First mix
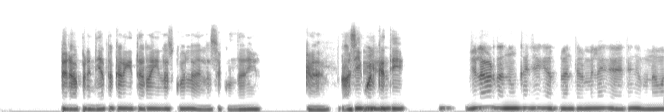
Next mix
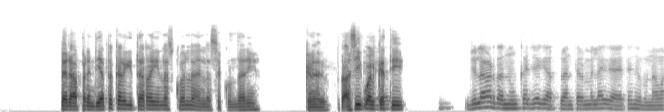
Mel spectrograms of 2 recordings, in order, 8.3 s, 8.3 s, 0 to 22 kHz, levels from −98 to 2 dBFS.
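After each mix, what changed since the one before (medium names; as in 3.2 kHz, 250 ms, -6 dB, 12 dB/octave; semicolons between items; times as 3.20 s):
second voice -10.5 dB; master: remove Chebyshev band-stop 140–1000 Hz, order 4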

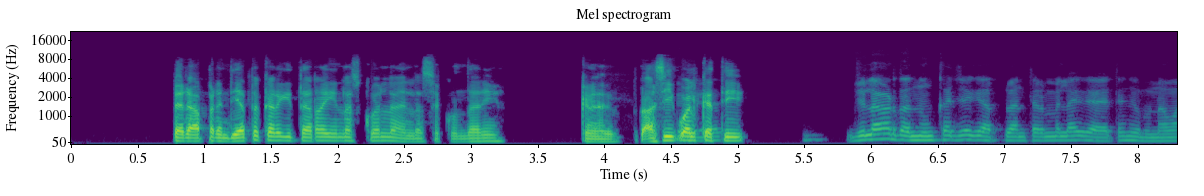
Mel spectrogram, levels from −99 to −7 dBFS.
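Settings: second voice: remove distance through air 100 m; master: remove distance through air 110 m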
